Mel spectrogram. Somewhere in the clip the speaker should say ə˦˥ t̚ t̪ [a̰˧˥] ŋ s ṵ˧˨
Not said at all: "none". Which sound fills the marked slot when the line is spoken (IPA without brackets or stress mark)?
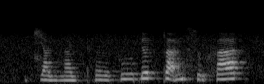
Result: a̰˧˥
